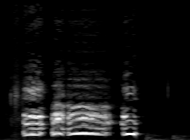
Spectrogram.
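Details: Young male red junglefowl kept as a decoy bird, crowing often: a loud, hoarse crow of about one second in three or four bursts, a short opening note, a long drawn middle, then a clipped final note, followed by faint background noise.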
